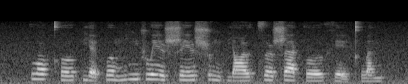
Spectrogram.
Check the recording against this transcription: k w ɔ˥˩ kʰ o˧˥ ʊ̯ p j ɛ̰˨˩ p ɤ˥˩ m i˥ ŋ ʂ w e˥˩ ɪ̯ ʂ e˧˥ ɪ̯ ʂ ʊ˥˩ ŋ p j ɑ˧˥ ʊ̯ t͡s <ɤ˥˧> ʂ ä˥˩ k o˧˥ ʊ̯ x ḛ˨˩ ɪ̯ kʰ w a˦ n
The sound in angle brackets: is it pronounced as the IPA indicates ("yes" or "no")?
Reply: yes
